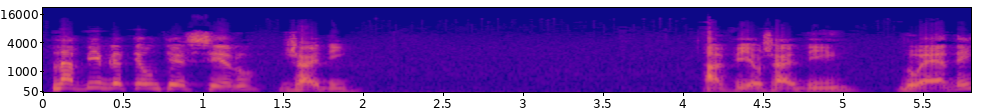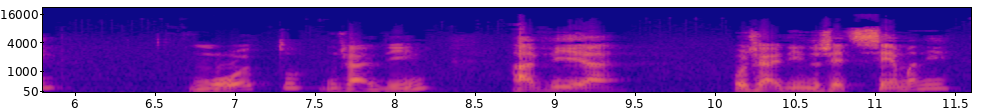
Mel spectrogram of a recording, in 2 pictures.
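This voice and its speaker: Male Bible teacher, very lively intonation, reads scripture with feeling. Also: medium pitch, slow, pauses often, lo-fi sound.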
